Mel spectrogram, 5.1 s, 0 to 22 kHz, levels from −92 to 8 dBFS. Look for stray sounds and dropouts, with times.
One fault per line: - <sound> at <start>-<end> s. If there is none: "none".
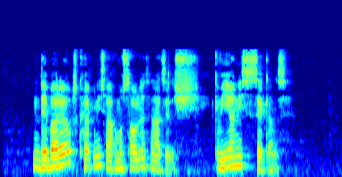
none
